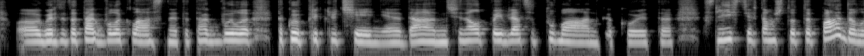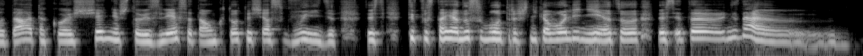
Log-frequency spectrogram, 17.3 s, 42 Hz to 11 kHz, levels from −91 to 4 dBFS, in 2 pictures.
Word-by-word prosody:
Он 180 Hz, 0 st, +1 dB
говорит: 190 Hz, 0 st, +2 dB
"Это 195 Hz, +1 st, -1 dB
так 205 Hz, -3 st, +3 dB
было 195 Hz, +1 st, +3 dB
классно, 175 Hz, -2 st, -2 dB
это 175 Hz, +1 st, -8 dB
так 195 Hz, 0 st, -4 dB
было 195 Hz, +1 st, +4 dB, 0.2 s
такое 215 Hz, +1 st, +4 dB
приключение"- 185 Hz, -5 st, -3 dB
да, 180 Hz, +3 st, +1 dB
начинал 195 Hz, +3 st, -2 dB
появляться 190 Hz, -1 st, +1 dB
туман 175 Hz, -5 st, -2 dB
какой-то, 165 Hz, 0 st, -6 dB, 0.3 s
с -, -, -10 dB
листьев 215 Hz, -1 st, -2 dB
там 205 Hz, -1 st, -2 dB
что-то 200 Hz, +1 st, -3 dB
падало, 200 Hz, -, +3 dB
да, 205 Hz, +3 st, +2 dB
такое 190 Hz, -1 st, -3 dB
ощущение, 225 Hz, +4 st, 0 dB
что 205 Hz, -1 st, -3 dB
из 180 Hz, -2 st, 0 dB
леса 205 Hz, +1 st, +1 dB
там 175 Hz, 0 st, -3 dB
кто-то 205 Hz, +3 st, -3 dB
щас 200 Hz, -1 st, -4 dB
выйдет. 180 Hz, -2 st, -4 dB, 0.3 s
То 210 Hz, -, +2 dB
есть 205 Hz, 0 st, -3 dB, 0.2 s
ты 255 Hz, -, +1 dB
постоянно 235 Hz, 0 st, +4 dB
смотришь, 225 Hz, -3 st, -1 dB
никого 215 Hz, 0 st, +2 dB
ли 235 Hz, +1 st, -1 dB
нету. 210 Hz, 0 st, +1 dB, 0.2 s
То -, -, +2 dB
есть 215 Hz, -, -4 dB
это, 215 Hz, +3 st, +3 dB
э, 235 Hz, -1 st, +4 dB
не 260 Hz, +3 st, -5 dB
знаю, 190 Hz, -, +2 dB
э, 115 Hz, +8 st, -16 dB
м, 135 Hz, -3 st, -21 dB
200 Hz, 165 wpm, -21 LUFS, 180-215 Hz, 0.3 s, было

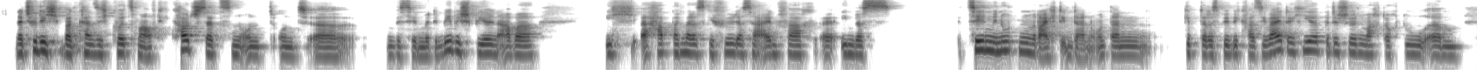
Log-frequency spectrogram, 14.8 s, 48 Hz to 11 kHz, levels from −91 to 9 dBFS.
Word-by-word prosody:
natürlich, 215 Hz, +4 st, +5 dB
man 170 Hz, -, +4 dB
kann 180 Hz, -2 st, +1 dB
sich 165 Hz, 0 st, -2 dB
kurz 180 Hz, -1 st, 0 dB
mal 155 Hz, -, +2 dB
auf -, -, -5 dB
die -, -, -10 dB
Couch 235 Hz, 0 st, +6 dB
setzen 170 Hz, -6 st, +2 dB
und 150 Hz, 0 st, -6 dB
und, 145 Hz, -2 st, 0 dB
äh, -, -, -10 dB, 0.7 s
'n 155 Hz, -, -10 dB
bisschen 150 Hz, -1 st, -3 dB
mit 145 Hz, 0 st, -5 dB
dem 145 Hz, -, -8 dB
Baby 220 Hz, -1 st, +1 dB
spielen, 175 Hz, -2 st, +2 dB
aber 155 Hz, 0 st, 0 dB, 0.7 s
ich 175 Hz, 0 st, -5 dB
habe 185 Hz, 0 st, 0 dB
manchmal 180 Hz, 0 st, 0 dB
das 180 Hz, 0 st, -1 dB
Gefühl, 185 Hz, +2 st, -5 dB
dass 180 Hz, 0 st, 0 dB
er -, -, -1 dB
einfach 165 Hz, +1 st, -3 dB
äh, 155 Hz, -, -3 dB
ihm 175 Hz, -1 st, -3 dB
das 160 Hz, 0 st, +2 dB, 0.6 s
10 230 Hz, -1 st, +7 dB
Minuten 210 Hz, -2 st, -1 dB
reicht -, -, +2 dB
ihm 150 Hz, -, -6 dB
dann 120 Hz, -, -4 dB
und 155 Hz, +1 st, -9 dB
dann 150 Hz, 0 st, -4 dB, 0.3 s
gibt 180 Hz, 0 st, -8 dB
er -, -, +1 dB
das 160 Hz, 0 st, -3 dB
Baby 165 Hz, -1 st, -4 dB
quasi 160 Hz, 0 st, -5 dB
weiter: 215 Hz, +2 st, +4 dB
„Hier, 215 Hz, +2 st, -1 dB
Bitteschön, 190 Hz, -3 st, -4 dB
mach 165 Hz, -1 st, -5 dB
doch 155 Hz, -1 st, -10 dB
du, 165 Hz, 0 st, -6 dB
ähm, 150 Hz, -1 st, -4 dB
170 Hz, 205 wpm, -22 LUFS, 155-185 Hz, 0.7 s, 10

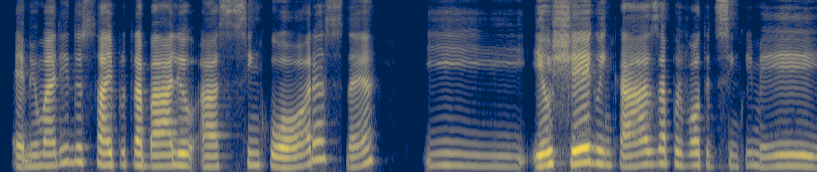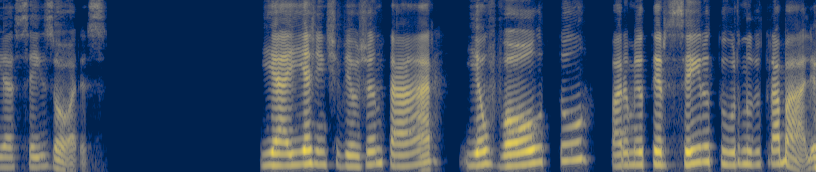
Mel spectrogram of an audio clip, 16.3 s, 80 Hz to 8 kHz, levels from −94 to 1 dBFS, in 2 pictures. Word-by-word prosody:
Eh 175 Hz, -, -3 dB
meu 185 Hz, 0 st, -9 dB
marido 235 Hz, +6 st, -4 dB
sai 220 Hz, -5 st, +1 dB
pro 210 Hz, 0 st, -13 dB
trabalho 195 Hz, -1 st, +1 dB
às 175 Hz, +1 st, -3 dB
5h00 200 Hz, -, -4 dB
né. 195 Hz, +11 st, -6 dB, 0.5 s
E 190 Hz, -3 st, -16 dB
eu 195 Hz, +3 st, +6 dB
chego 230 Hz, +2 st, +8 dB
em 210 Hz, -2 st, -3 dB
casa 215 Hz, +4 st, -2 dB
por 220 Hz, -3 st, -7 dB
volta 205 Hz, +1 st, -6 dB
de 180 Hz, -, -24 dB
5h30, 185 Hz, -2 st, -7 dB
6h00. 170 Hz, +2 st, -11 dB, 1.6 s
E 205 Hz, +1 st, +1 dB
aí 200 Hz, +2 st, +3 dB
a 225 Hz, -, +9 dB
gente 215 Hz, -2 st, -7 dB
vê 190 Hz, -1 st, -5 dB
o 180 Hz, -, -3 dB
jantar 210 Hz, +3 st, -3 dB, 0.2 s
e 200 Hz, 0 st, -7 dB
eu 215 Hz, +2 st, +6 dB
volto 240 Hz, +9 st, +2 dB, 0.2 s
para 195 Hz, +1 st, -4 dB
o -, -, -7 dB
meu 210 Hz, 0 st, -1 dB
terceiro 215 Hz, +4 st, +3 dB
turno 225 Hz, -3 st, -6 dB
do 215 Hz, -, -11 dB
trabalho. 235 Hz, +8 st, -2 dB
205 Hz, 130 wpm, -20 LUFS, 185-225 Hz, 1.6 s, a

